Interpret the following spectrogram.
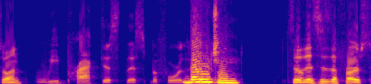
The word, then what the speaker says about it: Bojan: The popular pronunciation is Bojan.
